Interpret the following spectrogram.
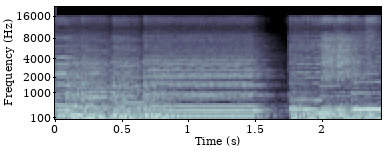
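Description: Electronic music played live on small handheld electronic instruments through a mixer: held notes over a busy low pattern. About one and a half seconds in, it cuts out abruptly for a moment, then resumes.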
